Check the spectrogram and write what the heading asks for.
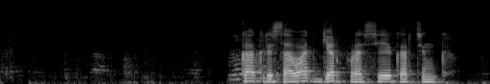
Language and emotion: Russian, neutral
